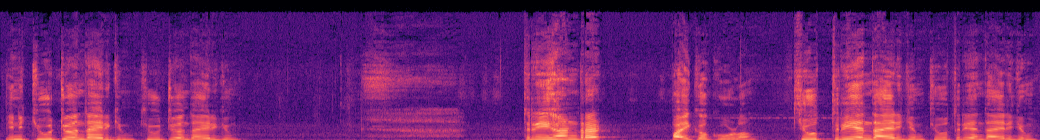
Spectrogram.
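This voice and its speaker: Man, high voice, tutor from Kerala, exam answer-key lesson, self-questioning, mixes in English terms. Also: brisk, long pauses. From Kerala, India. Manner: asks questions and answers them himself.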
